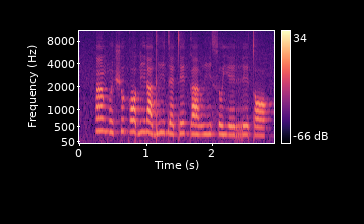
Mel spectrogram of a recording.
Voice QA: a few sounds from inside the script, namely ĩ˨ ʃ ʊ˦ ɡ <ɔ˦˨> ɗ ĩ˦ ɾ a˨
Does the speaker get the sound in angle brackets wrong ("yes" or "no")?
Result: no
